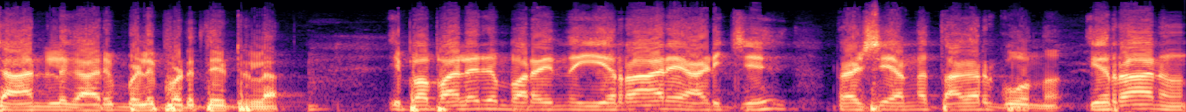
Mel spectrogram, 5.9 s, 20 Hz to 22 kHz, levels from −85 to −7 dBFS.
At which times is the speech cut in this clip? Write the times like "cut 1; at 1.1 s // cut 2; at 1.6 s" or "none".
cut 1; at 1.5 s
